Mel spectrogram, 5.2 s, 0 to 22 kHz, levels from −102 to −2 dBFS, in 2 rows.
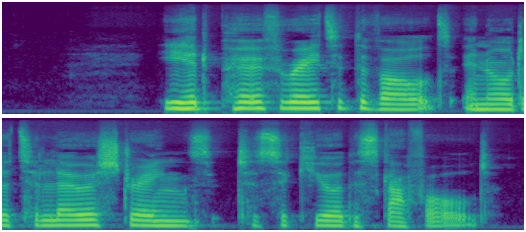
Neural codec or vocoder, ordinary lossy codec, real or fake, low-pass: none; none; real; 19.8 kHz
